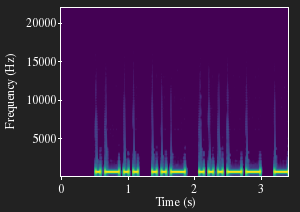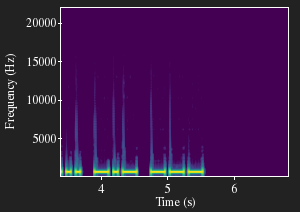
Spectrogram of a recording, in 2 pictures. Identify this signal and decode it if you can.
Morse code, heard as a keyed tone, about 17 wpm, 700 Hz. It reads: LU3DKO
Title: DXCC-100 Call Signs - 6 Characters - 17wpm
